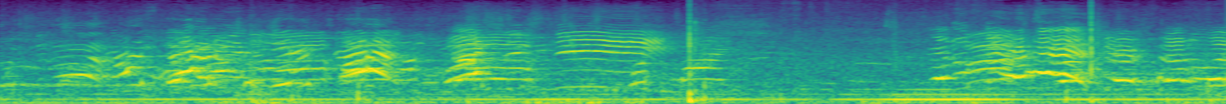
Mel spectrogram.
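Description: High-pitched girls' voices shouting and calling out over each other in two spells, with a steady low hum underneath and a single sharp knock a little past the middle.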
